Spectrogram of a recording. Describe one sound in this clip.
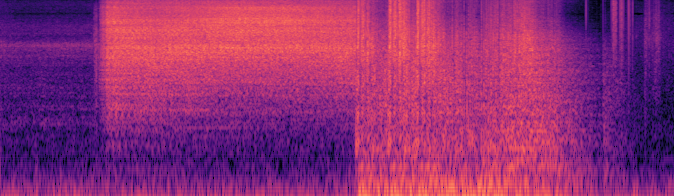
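Fireworks burst and bang loudly in a rushing blast.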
